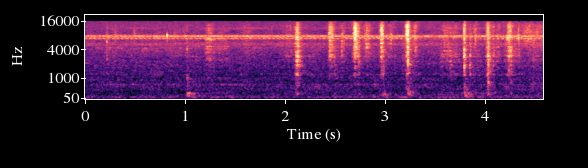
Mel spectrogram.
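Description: A trowel scrapes and taps wet mortar.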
